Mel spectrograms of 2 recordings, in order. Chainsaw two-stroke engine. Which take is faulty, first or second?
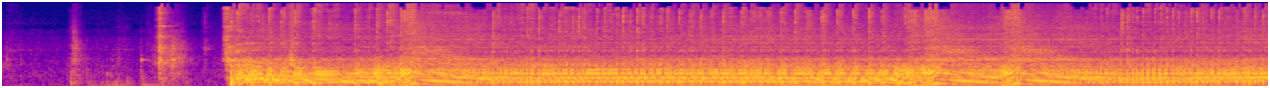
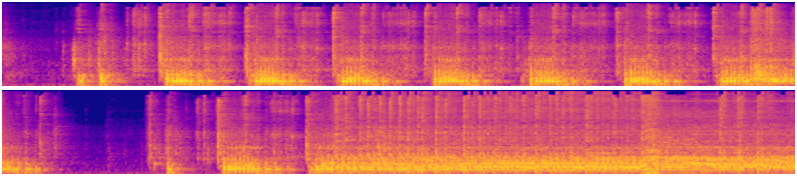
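first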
